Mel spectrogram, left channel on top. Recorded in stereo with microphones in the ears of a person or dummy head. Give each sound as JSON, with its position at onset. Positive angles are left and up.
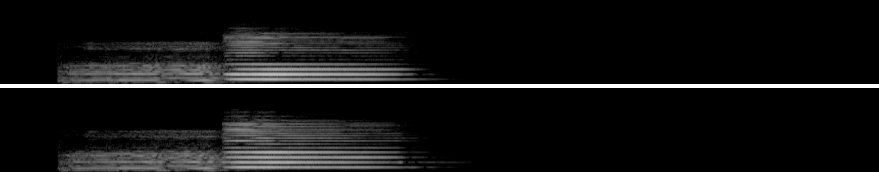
{"t": 0.6, "sound": "singing", "side_deg": 55, "distance_m": 0.9}
{"t": 2.2, "sound": "a violin", "side_deg": -70, "distance_m": 0.8}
